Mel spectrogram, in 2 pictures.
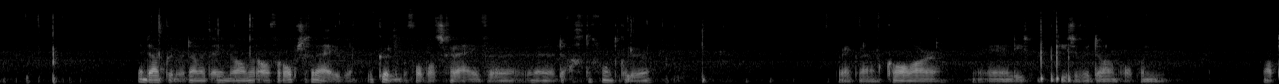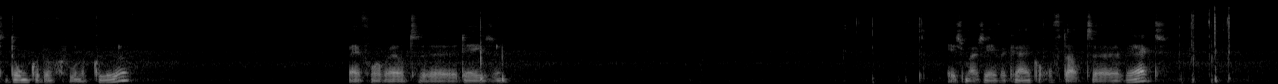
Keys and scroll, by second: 0.0-1.0 typing, 2.0 typing, 5.7-8.1 typing, 7.2 Down, 7.4 Down, 19.5 ;, 21.6 }, 24.3 super+s.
